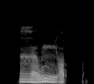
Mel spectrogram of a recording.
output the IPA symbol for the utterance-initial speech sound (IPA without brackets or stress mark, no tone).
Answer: ɣ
